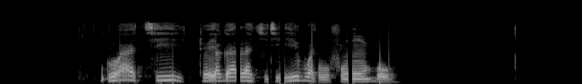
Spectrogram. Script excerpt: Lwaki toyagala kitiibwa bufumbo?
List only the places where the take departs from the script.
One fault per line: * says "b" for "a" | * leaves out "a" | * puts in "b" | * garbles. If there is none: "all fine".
all fine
